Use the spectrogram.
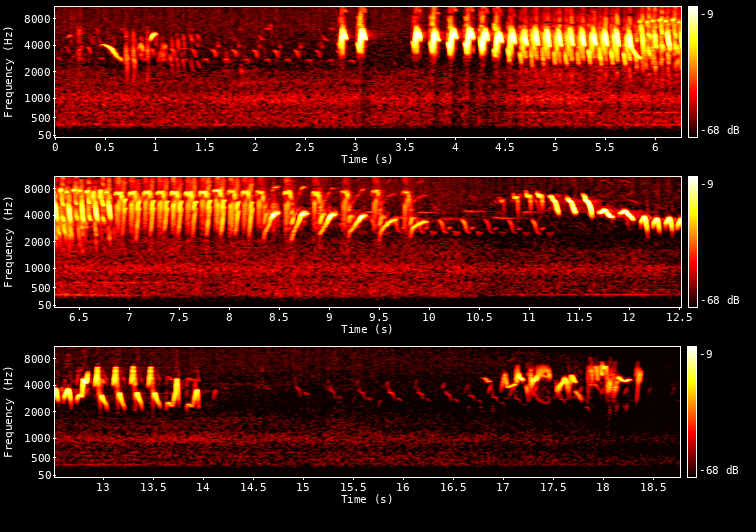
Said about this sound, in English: I can hear birds calling and insects buzzing, a taste of what wilderness in Scotland is supposed to be.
